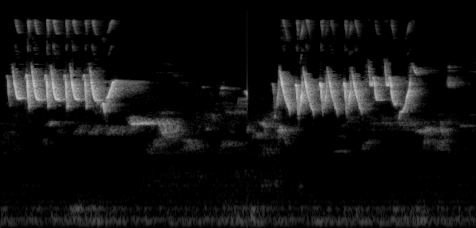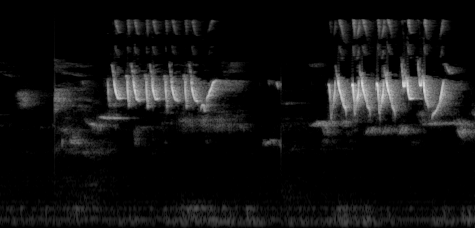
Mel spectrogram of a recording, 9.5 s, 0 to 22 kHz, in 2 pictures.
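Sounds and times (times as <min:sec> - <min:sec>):
yellow warbler: 0:00.0 - 0:09.4.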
